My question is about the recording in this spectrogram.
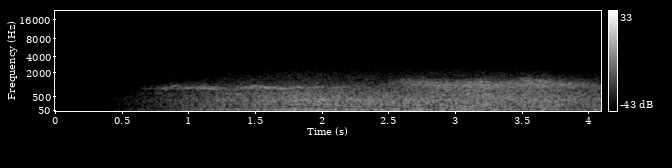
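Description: A rushing whoosh sound effect for a studio logo intro. It swells up from silence about half a second in, holds loud, and begins to fade near the end.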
